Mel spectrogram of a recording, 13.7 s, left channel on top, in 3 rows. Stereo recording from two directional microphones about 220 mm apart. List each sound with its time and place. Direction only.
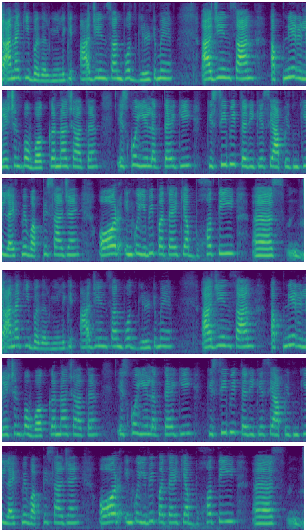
0.0 s a woman's voice: 35° left (ahead or behind)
